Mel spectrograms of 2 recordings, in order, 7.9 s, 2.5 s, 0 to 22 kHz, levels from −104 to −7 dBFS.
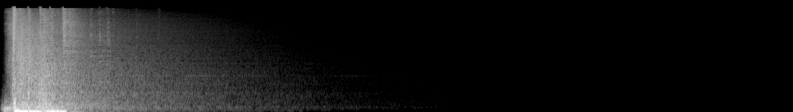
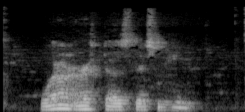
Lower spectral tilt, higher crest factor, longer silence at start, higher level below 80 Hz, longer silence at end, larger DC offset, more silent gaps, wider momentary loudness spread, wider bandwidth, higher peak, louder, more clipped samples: second, -4 dB/octave vs -6 dB/octave; about the same, 20 dB vs 16 dB; second, 0.05 s vs 0.4 s; first, -24 dBFS vs -66 dBFS; first, 7.15 s vs 0.5 s; neither; neither; first, 24 LU vs 11 LU; about the same, 16 kHz vs 16 kHz; first, -2 dBFS vs -20 dBFS; first, -21 LUFS vs -36 LUFS; neither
